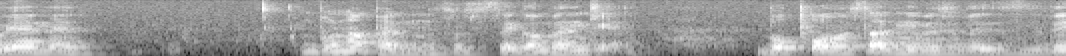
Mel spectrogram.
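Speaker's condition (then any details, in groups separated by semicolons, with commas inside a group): Cerebral palsy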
